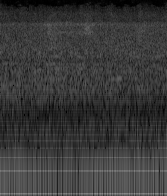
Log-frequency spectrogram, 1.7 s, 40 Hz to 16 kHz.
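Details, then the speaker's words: 2017 Peugeot 208 after a wet belt change, coil packs reconnected, starting on first key turn: short, steady, deep, smooth idle with no misfire or ticking. Engine fault code logged from cranking unplugged; runs perfectly. "But, as you can see, running perfect. Absolutely sweeter than enough."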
